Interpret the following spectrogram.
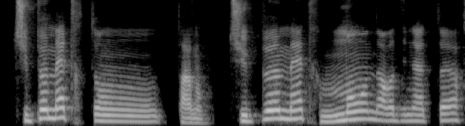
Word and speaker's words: mettre: Tu peux mettre mon ordinateur sur la table, s'il te plaît. Ok. Ah, y ahora que lo pienso, en este verbo el infinitivo sí se pronuncia la R, ¿eh? Mettre.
